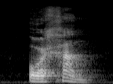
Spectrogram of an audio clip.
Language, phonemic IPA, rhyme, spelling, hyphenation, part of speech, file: Dutch, /ɔrˈɣaːn/, -aːn, orgaan, or‧gaan, noun, Nl-orgaan.ogg
- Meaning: 1. organ (part of an organism) 2. mouthpiece, a spokesperson or medium aligned with an organisation 3. public body, a public board, an organisation 4. organ (musical instrument)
